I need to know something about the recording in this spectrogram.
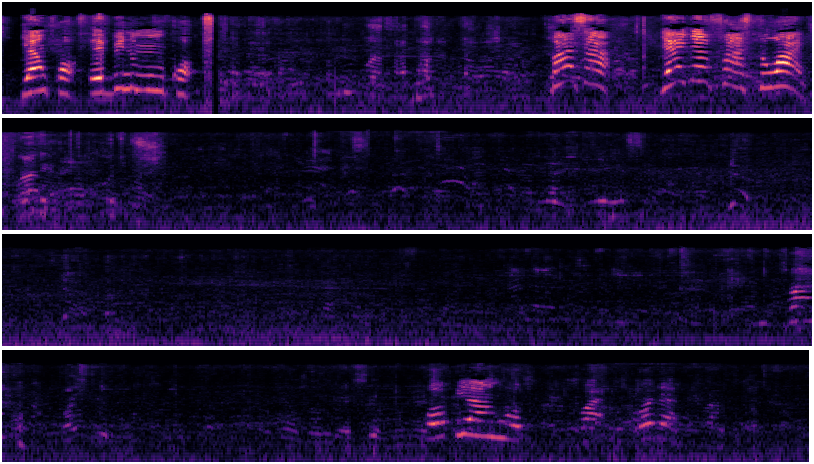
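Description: A young boy shouts excitedly close by.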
